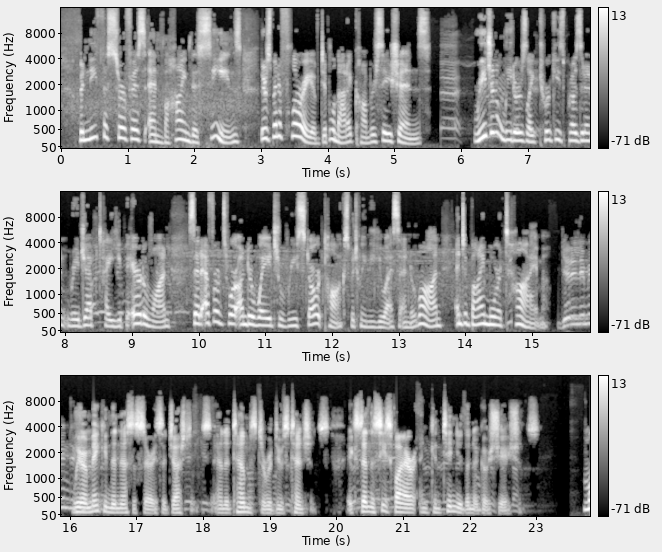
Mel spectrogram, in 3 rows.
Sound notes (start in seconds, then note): 16.2 through translator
